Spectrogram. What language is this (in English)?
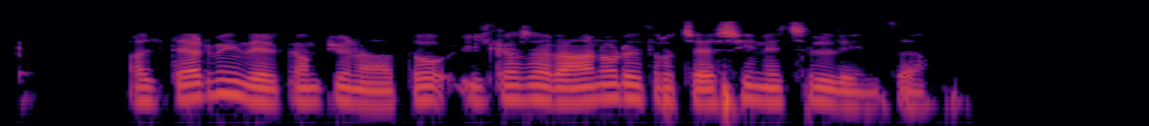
Italian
